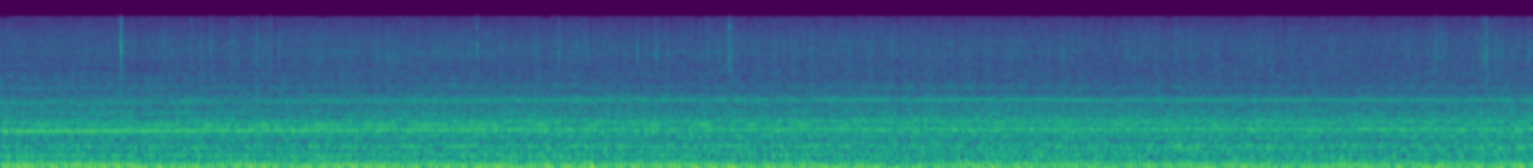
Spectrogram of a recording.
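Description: Motorcycle engine running steadily while riding along, a low rumble with a steady high whine over it.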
